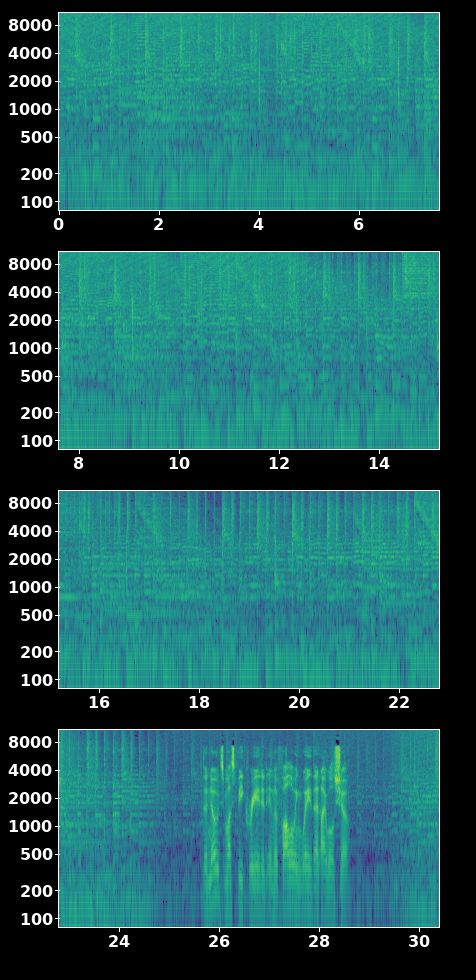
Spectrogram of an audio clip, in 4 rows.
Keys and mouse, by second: 6.0-9.2 drag, 10.8-12.7 ctrl+middle drag, 12.7 right click, 13.8 x, 16.1 shift+a, 25.8 shift+a.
